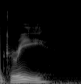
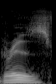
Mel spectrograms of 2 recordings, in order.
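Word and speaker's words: Gris: Which, speaking of mispronouncing game names, me and mom started playing Gree. – Hmm? – And I've been saying Grizz for years, or Grees, not knowing it was French for gray.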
